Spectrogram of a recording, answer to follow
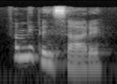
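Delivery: slow, musing, stretched out; thoughtful. Acted. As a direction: drag it out while thinking. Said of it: "corrugando la fronte meditabonda".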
